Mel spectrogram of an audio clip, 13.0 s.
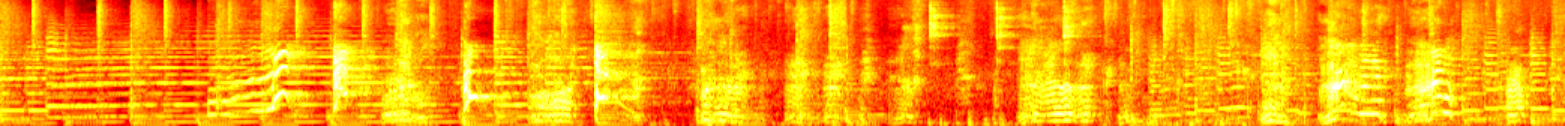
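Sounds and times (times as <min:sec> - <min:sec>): dog barking and yipping: 0:01.8 - 0:05.5, 0:10.2 - 0:12.9.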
